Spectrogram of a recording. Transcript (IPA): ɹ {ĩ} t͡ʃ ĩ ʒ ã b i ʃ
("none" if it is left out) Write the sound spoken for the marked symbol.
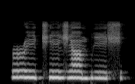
ĩ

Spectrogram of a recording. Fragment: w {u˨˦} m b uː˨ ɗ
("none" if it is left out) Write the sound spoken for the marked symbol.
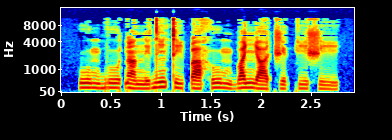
u˨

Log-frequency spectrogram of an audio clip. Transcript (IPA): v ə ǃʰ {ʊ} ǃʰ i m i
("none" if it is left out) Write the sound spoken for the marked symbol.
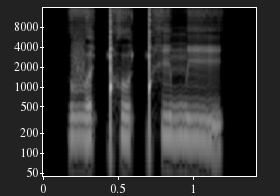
ʊ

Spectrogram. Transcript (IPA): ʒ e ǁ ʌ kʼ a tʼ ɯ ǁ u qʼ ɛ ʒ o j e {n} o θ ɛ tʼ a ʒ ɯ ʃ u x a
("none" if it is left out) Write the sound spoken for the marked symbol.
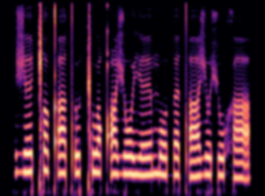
m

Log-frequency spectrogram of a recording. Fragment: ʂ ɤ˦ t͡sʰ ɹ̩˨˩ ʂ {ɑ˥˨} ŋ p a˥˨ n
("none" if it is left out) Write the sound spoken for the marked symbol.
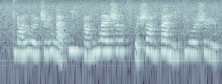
ɑ˥˨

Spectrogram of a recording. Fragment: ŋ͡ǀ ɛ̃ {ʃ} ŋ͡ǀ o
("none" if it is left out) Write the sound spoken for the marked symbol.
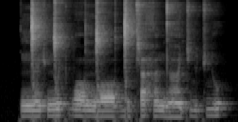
ʃ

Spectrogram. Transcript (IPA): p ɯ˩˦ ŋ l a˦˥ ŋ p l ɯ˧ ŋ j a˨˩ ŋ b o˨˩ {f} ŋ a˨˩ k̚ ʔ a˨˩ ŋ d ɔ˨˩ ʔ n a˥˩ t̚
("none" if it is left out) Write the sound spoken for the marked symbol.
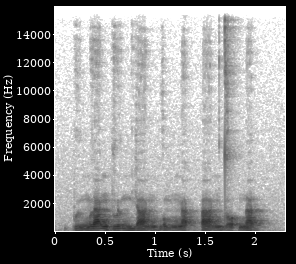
m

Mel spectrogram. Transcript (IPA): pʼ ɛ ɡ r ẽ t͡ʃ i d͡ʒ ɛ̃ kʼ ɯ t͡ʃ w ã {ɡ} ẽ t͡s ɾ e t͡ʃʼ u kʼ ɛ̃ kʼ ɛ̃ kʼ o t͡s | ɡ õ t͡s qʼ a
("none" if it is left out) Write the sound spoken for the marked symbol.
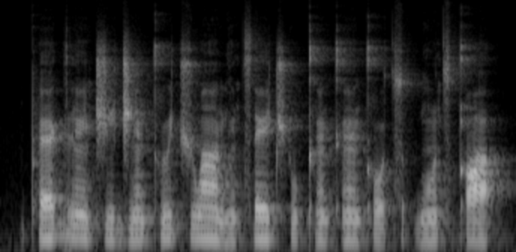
ɡ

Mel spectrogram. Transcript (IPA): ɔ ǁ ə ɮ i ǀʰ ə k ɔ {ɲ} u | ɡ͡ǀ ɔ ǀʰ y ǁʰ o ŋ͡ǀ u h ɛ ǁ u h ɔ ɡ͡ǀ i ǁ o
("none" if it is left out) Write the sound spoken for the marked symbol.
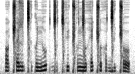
ɲ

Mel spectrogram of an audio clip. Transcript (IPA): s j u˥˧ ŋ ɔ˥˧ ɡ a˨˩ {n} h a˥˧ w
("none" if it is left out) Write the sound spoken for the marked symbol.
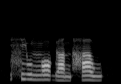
n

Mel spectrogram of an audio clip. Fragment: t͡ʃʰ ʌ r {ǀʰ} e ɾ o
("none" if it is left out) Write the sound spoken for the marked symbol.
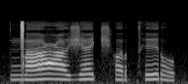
tʰ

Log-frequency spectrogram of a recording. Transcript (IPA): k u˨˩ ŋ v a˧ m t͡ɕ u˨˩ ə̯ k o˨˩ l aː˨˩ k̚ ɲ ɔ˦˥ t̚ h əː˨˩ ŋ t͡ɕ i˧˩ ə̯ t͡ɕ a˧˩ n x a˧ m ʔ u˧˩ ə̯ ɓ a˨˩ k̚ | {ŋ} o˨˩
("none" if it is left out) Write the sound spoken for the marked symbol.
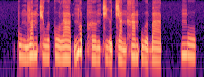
ŋ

